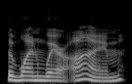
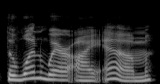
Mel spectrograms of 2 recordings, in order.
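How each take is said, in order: First: The word 'am' has no vowel. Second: The word 'am' has a full vowel. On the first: "there's no vowel at all" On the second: "with strong forms are and am"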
